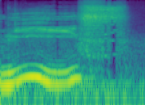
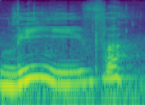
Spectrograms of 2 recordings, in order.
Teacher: in leaves this vowel is really long leave but in the word leave it's a little bit shorter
